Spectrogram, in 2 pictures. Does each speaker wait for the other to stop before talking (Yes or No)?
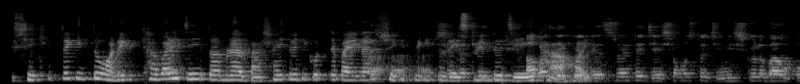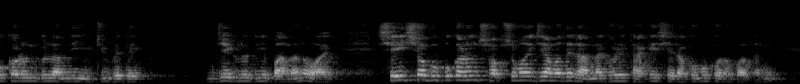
No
